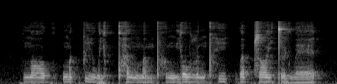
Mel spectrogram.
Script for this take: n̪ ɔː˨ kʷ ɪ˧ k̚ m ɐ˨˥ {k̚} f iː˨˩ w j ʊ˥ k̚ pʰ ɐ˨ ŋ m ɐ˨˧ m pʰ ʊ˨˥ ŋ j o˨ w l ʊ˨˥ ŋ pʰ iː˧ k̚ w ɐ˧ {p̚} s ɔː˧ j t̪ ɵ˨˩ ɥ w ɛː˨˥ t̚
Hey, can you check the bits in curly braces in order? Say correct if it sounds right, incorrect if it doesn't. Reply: correct, correct

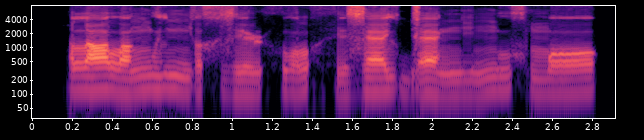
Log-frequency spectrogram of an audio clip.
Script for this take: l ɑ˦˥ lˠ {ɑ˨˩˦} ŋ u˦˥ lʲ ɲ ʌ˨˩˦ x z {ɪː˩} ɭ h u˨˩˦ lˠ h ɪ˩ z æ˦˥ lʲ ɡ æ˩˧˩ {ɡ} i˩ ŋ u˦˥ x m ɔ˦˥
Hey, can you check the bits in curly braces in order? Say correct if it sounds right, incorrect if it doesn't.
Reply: incorrect: ʌ˨˩˦, correct, incorrect: ŋ

